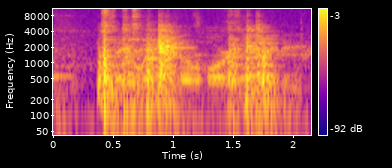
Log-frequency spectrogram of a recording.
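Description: A person's voice talking continuously, the words not made out.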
